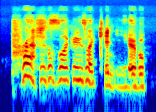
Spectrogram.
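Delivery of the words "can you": acted line, suppressing a laugh, quieter. Voicing a character teasing another with a smirk, not keeping a straight face. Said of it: "he can't say it with a straight face".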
